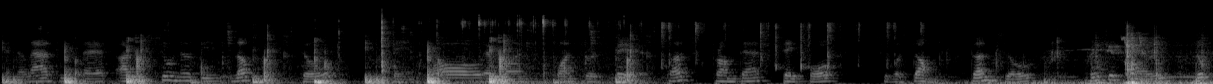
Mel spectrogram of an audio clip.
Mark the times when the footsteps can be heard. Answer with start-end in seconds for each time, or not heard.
0.0-6.3, 8.9-12.1.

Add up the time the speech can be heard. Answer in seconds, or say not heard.
12 s.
